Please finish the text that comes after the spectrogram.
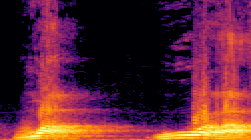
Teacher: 오와 하면서 처음에 오 소리가 나고 뒤이어 아 소리가 나죠. 그랬을 때 이 오가 바로 반모음 오가 된다.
